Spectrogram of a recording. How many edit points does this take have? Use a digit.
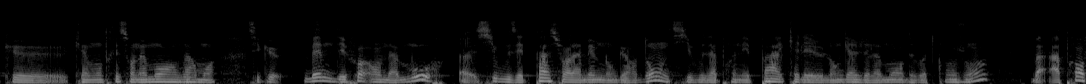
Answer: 2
